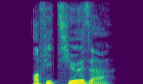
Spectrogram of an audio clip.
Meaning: 1. comparative degree of offiziös 2. inflection of offiziös: strong/mixed nominative masculine singular 3. inflection of offiziös: strong genitive/dative feminine singular
- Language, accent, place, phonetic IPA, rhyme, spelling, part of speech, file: German, Germany, Berlin, [ɔfiˈt͡si̯øːzɐ], -øːzɐ, offiziöser, adjective, De-offiziöser.ogg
